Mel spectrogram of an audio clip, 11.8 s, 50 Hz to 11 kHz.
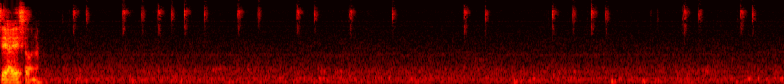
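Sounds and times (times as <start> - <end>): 
speech: 0.0 - 0.8
keyboard typing a search word: 1.0 - 6.0, 8.2 - 11.7.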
